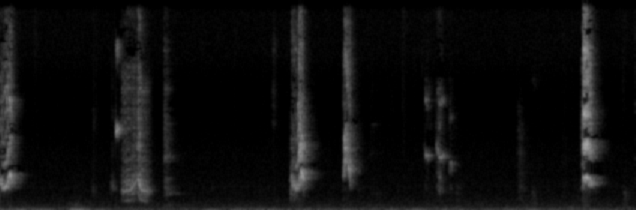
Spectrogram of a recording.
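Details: A pet masked lovebird, drowsy in warm sunny weather, gives scattered bursts of high, scratchy squeaks and chirps, about six short outbursts spaced irregularly over a quiet indoor background.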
